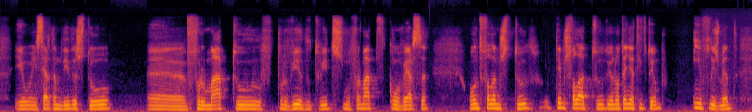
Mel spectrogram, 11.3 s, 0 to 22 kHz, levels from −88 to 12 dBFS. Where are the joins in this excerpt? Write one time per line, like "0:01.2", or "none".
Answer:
0:02.8
0:09.7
